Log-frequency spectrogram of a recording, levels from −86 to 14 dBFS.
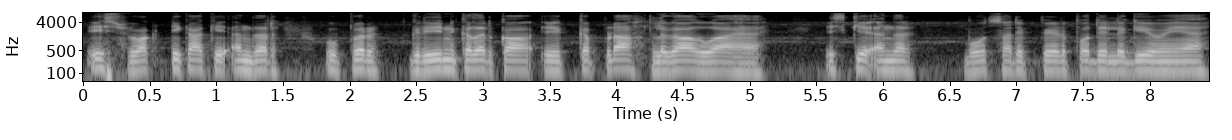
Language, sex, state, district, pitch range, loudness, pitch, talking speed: Hindi, male, Rajasthan, Bikaner, 115-125 Hz, -16 LUFS, 120 Hz, 155 wpm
